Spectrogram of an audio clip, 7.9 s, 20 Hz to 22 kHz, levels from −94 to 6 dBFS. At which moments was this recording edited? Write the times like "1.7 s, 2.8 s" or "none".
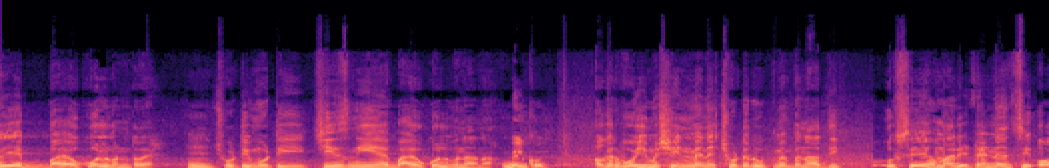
4.2 s, 6.5 s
